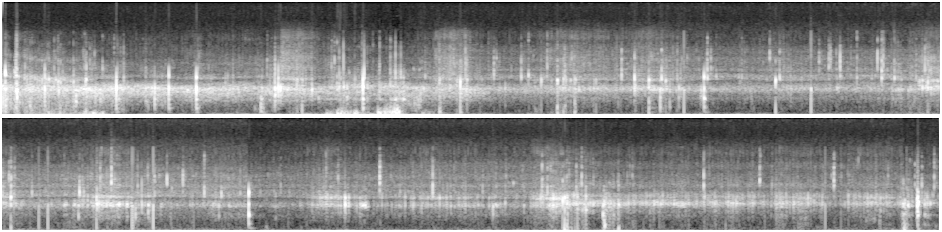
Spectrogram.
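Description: Muffled underwater sound picked up by a submerged camera in lake water: a steady low hum with scattered clicks and knocks throughout.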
